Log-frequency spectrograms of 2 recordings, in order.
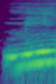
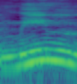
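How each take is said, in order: First: The final n is hidden in the nose. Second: The final n is said clearly. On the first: The speaker calls it right. "নাকের ভিতরে" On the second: The speaker calls it wrong. "মিন না"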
